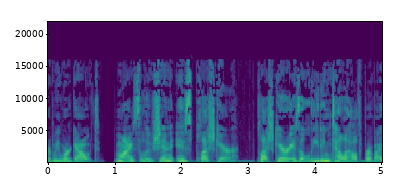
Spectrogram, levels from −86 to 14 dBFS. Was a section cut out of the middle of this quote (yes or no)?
no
